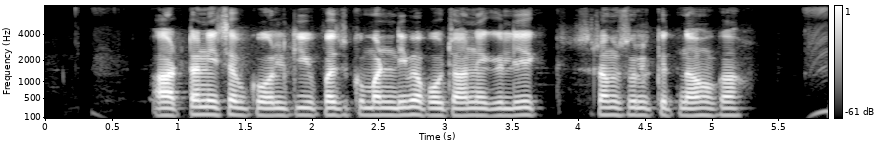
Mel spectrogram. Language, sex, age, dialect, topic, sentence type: Hindi, male, 18-24, Marwari Dhudhari, agriculture, question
